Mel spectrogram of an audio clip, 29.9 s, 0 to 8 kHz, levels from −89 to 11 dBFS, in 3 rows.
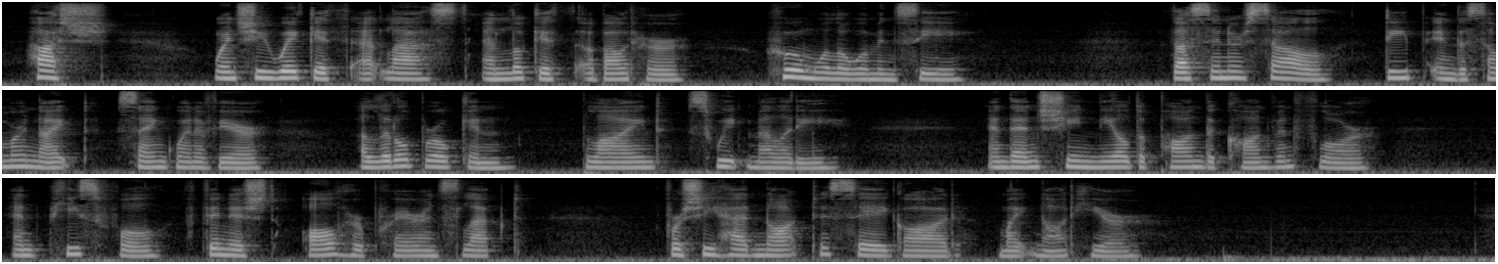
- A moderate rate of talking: No, slow, 115 wpm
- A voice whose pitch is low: No, medium, 160 Hz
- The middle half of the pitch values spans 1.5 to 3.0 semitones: Yes, narrow, 2.5 semitones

